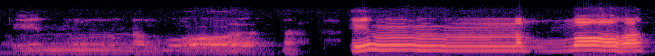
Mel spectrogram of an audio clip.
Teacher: نون مشدد غنہ کریں گے لفظ اللہ کو پر کر کے پڑھیں گے منہ بھر کے تفخیم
